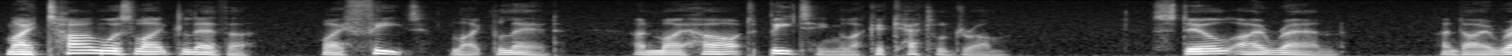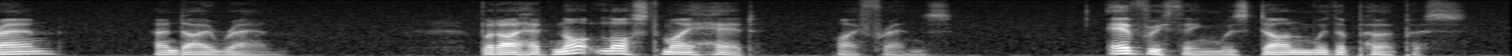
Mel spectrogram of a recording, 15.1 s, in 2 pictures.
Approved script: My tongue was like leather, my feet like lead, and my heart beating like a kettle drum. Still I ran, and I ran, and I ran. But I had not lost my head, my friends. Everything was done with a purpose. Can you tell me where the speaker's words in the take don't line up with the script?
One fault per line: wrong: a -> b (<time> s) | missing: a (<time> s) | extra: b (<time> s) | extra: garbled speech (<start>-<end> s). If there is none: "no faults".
no faults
